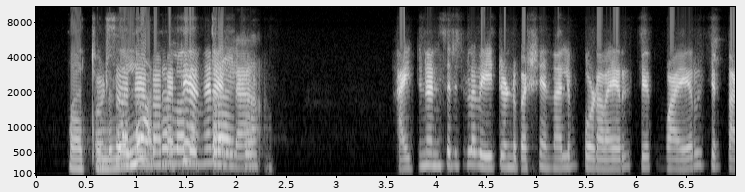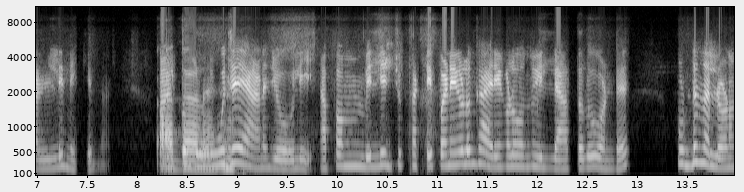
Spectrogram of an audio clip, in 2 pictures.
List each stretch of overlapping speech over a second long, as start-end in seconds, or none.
0.6-2.1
